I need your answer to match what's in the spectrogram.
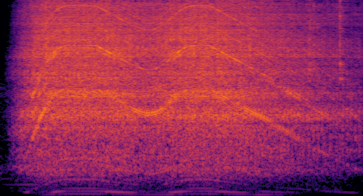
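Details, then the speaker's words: Bosch power tool after fitting spare parts and brushes: motor spins up to a smooth whine that swells and eases off, no grinding or rattle. Normal running. "Doesn't sound bad. Sounds like it's happening."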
